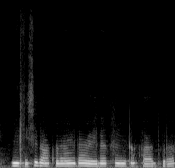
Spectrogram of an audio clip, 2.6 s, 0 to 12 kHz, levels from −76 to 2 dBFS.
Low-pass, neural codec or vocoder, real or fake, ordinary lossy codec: none; codec, 24 kHz, 0.9 kbps, WavTokenizer, medium music audio release; fake; none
